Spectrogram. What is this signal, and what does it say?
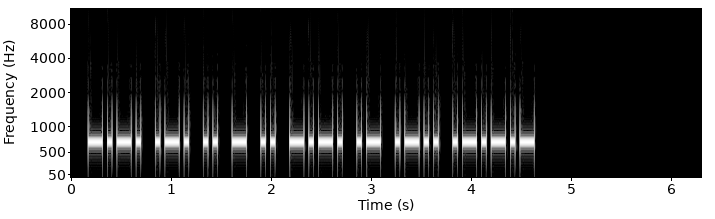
Morse code, heard as a keyed tone, about 25 wpm, 700 Hz. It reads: CRITICAL.
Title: Sentences from Top 1100 Words 25wpm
